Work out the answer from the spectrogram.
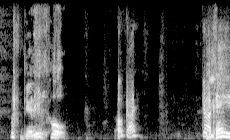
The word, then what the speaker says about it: Likho: How do you pronounce your band name? Likho.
